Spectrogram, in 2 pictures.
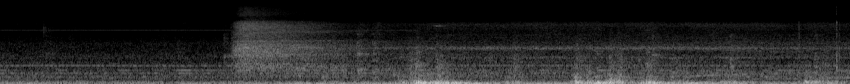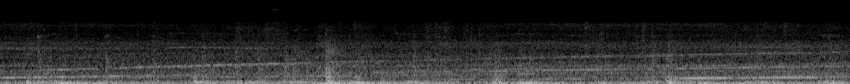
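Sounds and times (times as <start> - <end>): train car rumbling: 1.4 - 17.0
hiss of air: 2.3 - 5.8.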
